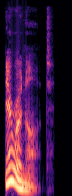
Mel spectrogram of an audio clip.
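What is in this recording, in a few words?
"aeronaut", English, uk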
